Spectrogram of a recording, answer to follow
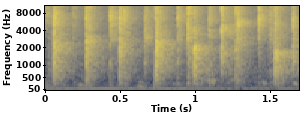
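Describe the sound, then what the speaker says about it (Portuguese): Small audience at a family gathering clapping in a quick, even rhythm of about a dozen sharp claps, close and moderately loud, with no voices over it. "Gente, Gustavo merece palmas."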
